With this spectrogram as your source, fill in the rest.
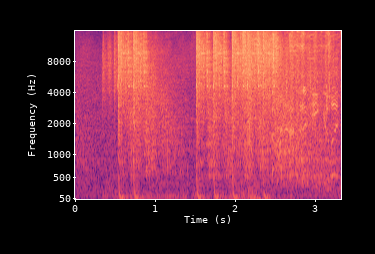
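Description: Rapid gunfire in Quantum Break, dense bursts of shots from an assault rifle and pistols rattling continuously and loudly, with someone talking over the fire.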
